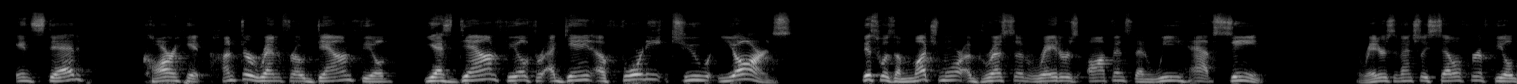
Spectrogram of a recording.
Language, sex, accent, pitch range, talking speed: English, male, American, 130-170 Hz, 130 wpm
